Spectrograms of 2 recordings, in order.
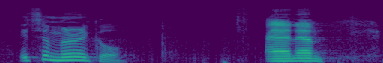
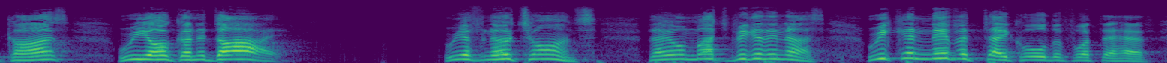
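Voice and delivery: panicked outcry; 5 semitones higher, 8 dB louder than usual. Retold or imitated. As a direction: shout it like doom is certain. Spies panic about giants.

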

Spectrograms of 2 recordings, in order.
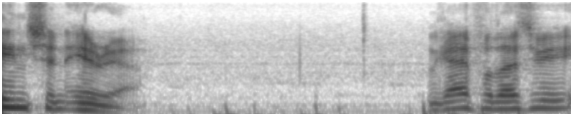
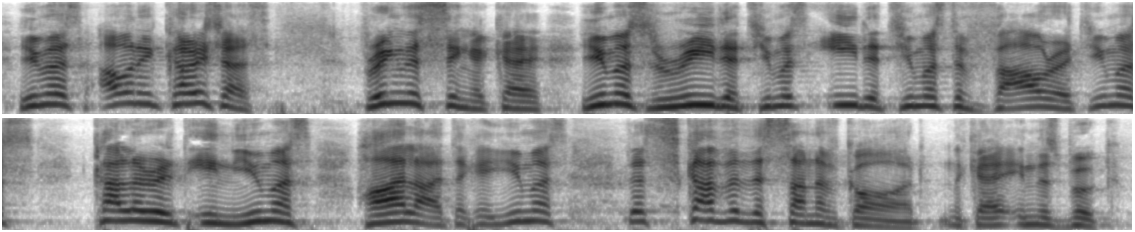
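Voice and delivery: loud, driving exhortation to read the Bible; preaching at full force; 5 dB louder than usual. Acted. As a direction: preach it out, pounding every must. Urging the church to read.

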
